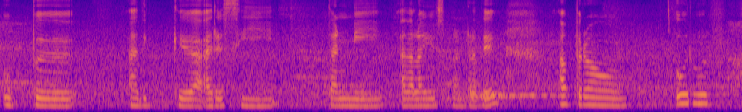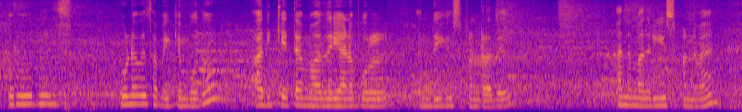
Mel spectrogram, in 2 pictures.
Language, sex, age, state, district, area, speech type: Tamil, female, 18-30, Tamil Nadu, Perambalur, urban, spontaneous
